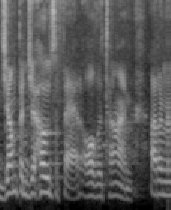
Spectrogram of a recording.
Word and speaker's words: Jehoshaphat: and he would always say, jumping Jehoshaphat, you know. But the correct pronunciation is Jehoshaphat.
